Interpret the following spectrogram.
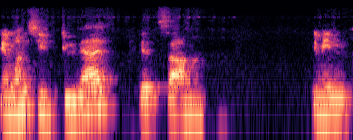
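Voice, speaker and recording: A woman speaks in a fairly low pitch, somewhat breathy, with ordinary pitch variation. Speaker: fitness coach and team leader. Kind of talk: team training call. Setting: conference call. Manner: fast.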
